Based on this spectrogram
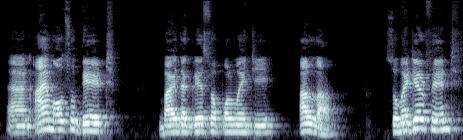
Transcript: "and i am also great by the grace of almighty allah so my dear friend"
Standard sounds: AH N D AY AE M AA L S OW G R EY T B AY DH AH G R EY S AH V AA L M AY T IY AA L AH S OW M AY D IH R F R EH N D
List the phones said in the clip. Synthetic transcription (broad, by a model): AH N D AY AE M AA L S OW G EY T B AY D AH G R EY S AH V AA L M AY T IY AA L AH S OW M AY D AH R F R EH N D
